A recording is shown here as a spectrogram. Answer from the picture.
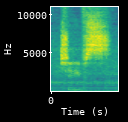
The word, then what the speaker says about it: Secret Chiefs: Chefs? Are you determined to like just mispronounce every single artist? The Secret Chefs. – Chiefs. – Oh, I've never heard of that. – Chiefs. – Secret Chiefs 3.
